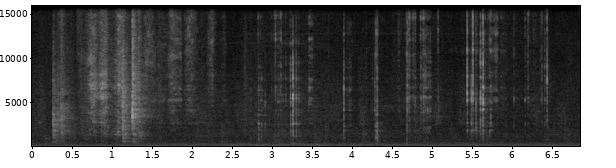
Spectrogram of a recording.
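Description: Light metal clinks and clicks as a metal FID CV protector plate is handled and fitted onto an RC car's aluminium hub, with a busy cluster of clatter in the first second or so and a few scattered clicks after. A steady low hum runs underneath.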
